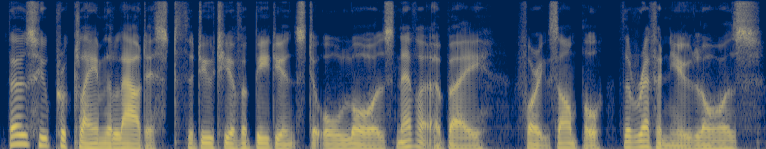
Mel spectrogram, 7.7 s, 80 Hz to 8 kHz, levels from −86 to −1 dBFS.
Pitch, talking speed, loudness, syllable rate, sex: 95 Hz, 150 wpm, -21 LUFS, 4.6 syllables/s, male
